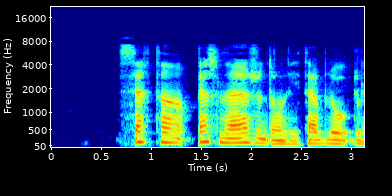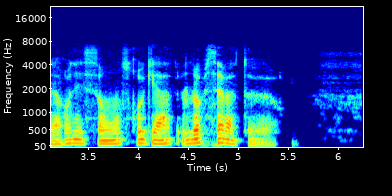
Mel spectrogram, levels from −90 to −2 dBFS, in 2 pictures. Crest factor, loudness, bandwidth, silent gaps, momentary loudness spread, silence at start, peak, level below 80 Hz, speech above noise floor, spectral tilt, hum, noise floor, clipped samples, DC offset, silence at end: 20 dB; -23 LUFS; 7.6 kHz; none; 9 LU; 0.7 s; -4 dBFS; -44 dBFS; 53 dB; -7 dB/octave; none; -75 dBFS; under 0.1%; under 0.1%; 0.85 s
